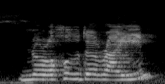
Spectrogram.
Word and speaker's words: Nurulhuda Rahim: Nurul Huda Rahim? Yes? Did I get your name somewhat right? You did great, but you can just call me Nurul.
